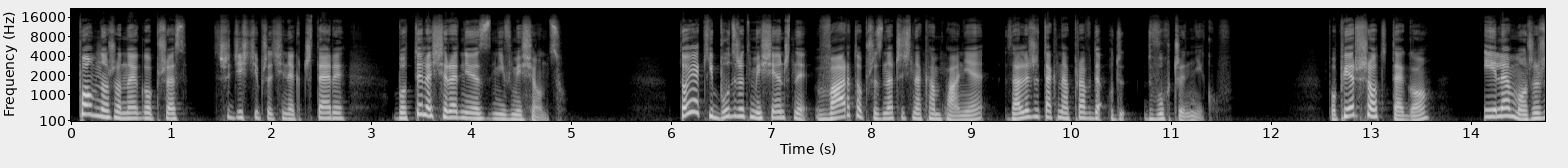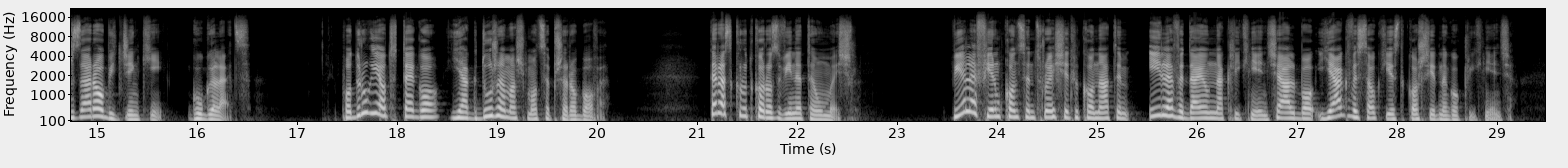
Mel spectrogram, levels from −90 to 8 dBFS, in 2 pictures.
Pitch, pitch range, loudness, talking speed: 180 Hz, 160-220 Hz, -19 LUFS, 135 wpm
